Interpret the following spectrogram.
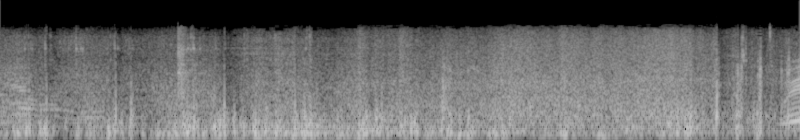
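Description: Strong wind blowing across the camera's microphone, an even rushing noise, with a few faint clicks near the end.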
